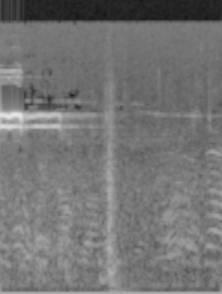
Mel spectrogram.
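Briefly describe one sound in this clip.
Lacrosse sticks clack together.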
